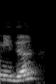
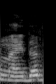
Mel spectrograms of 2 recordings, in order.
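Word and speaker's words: neither: फिर उसके बाद है इधर एंड नीदर. तो इधर नीदर ऐसा भी प्रोनाउंस बोलते हैं, कभी कभार आइदर नाइदर, दोनों भी प्रोनाउंस एक्सेप्टेड है.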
